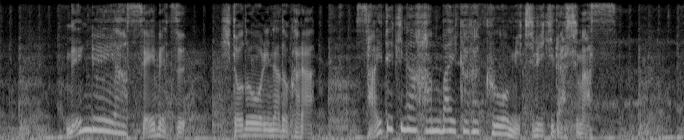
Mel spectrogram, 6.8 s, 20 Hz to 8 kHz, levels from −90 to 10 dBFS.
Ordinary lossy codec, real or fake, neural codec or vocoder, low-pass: none; fake; codec, 16 kHz, 16 kbps, FunCodec, trained on Chinese and English, 50 frames a second; 7.2 kHz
